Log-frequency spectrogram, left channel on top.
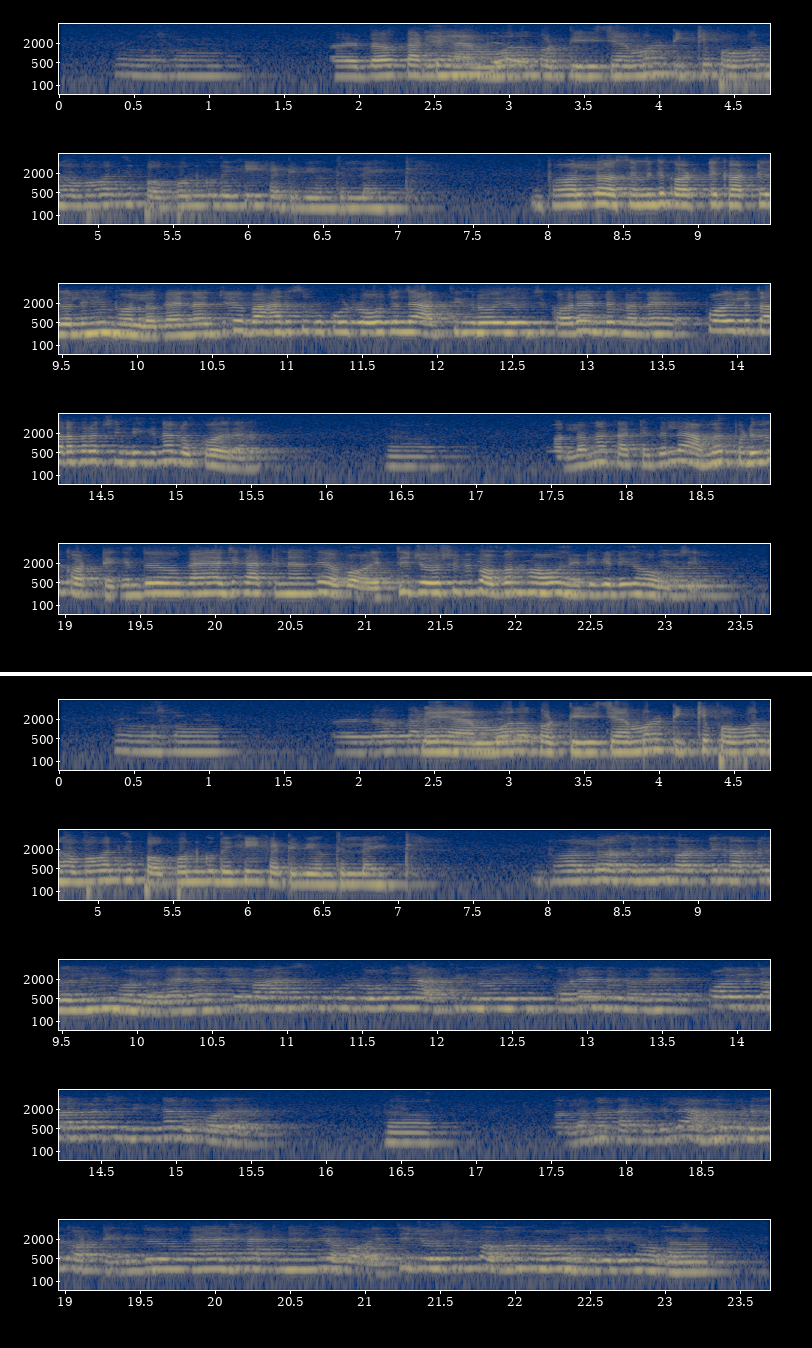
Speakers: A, on the right; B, on the left.
A: ଓହୋ
B: ଆଉ ଏବେ ଆଉ କାଟି
A: ନାଇଁ
B: ନାହାନ୍ତି
A: ଆମର
B: ଆଉ।
A: କଟ କଟିଯାଇଛି ଆମର ଟିକେ ପବନ ହବ ମାନେ ସେ ପବନକୁ ଦେଖିକି କାଟି ଦିଅନ୍ତି ଲାଇଟ୍।
B: ଭଲ ସେମିତି କ କଟିଗଲେ ହିଁ ଭଲ କାହିଁକି ନା ଯିଏ ବାହାରେ ସବୁ କୋଉଠି ରହୁଛନ୍ତି ଆର୍ଥିଂ ରହିଯାଉଛି କରେଣ୍ଟ ମାନେ ପଇଲେ ତାର ଫାର ଛିଣ୍ଡିକିନା ଲୋକ ହଇରାଣ।
A: ହଁ
B: ଭଲନା କାଟ କାଟିଦେଲେ ଆମ ଏପଟେ ବି କଟେ କିନ୍ତୁ କାଁଇ ଆଜି କାଟିନାହାନ୍ତି ହବ ଏତେ ଜୋରସ ବି ପବନ ହଉନି। ଟିକେ ଟିକେ ହଉଛି।
A: ହଁ।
